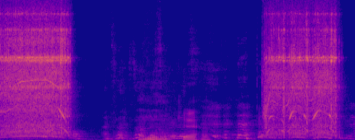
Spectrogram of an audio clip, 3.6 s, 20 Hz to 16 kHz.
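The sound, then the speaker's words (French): Power drill with a 25 cm stainless steel bit whines loudly and high-pitched as it takes a sample. It runs in two bursts, and a person speaks in the pause between them. “c'est monté sur un outil qui est assez courant, qui est une perceuse.”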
